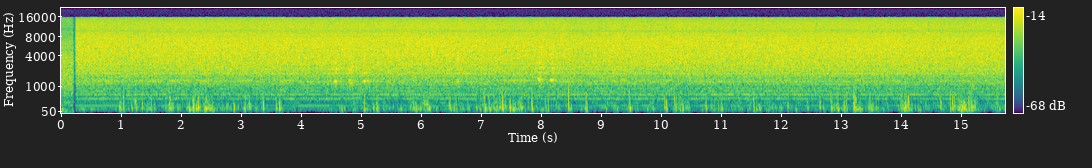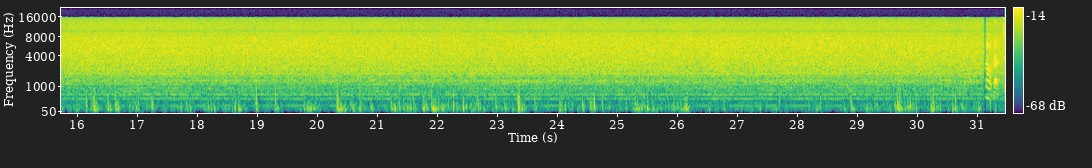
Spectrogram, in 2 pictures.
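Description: Electric standing fan running with a steady whir and faint hum, with irregular soft low thumps throughout.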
